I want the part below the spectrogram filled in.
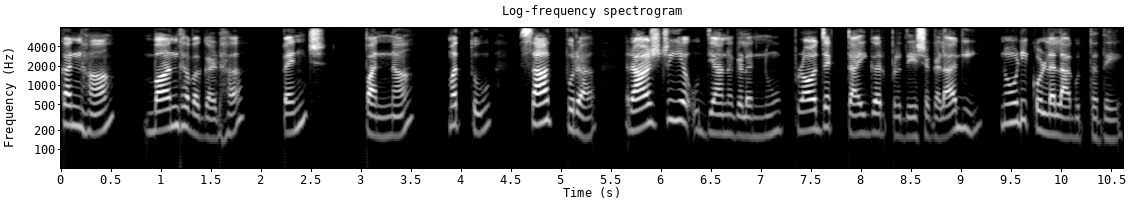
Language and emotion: Kannada, neutral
